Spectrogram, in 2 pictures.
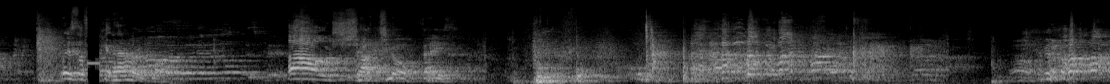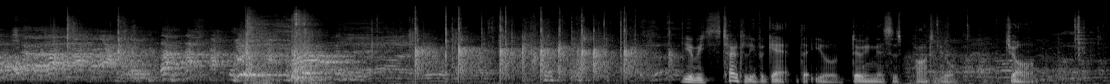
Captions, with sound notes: Where's the ******* arrow gone? Oh, shut your face. [MEN LAUGHING] [MEN LAUGHING] Yeah, but you totally forget that you're doing this as part of your job.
